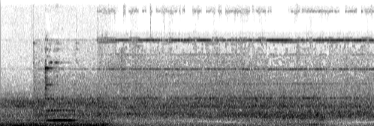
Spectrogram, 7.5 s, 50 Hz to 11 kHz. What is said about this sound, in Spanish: Este es el sonido del tranvía de Jaén, el tranvía de Jaén que ha realizado su primera prueba 13 años después. El convoy salió de las cocheras de Vaciacostales a medianoche para realizar un corto recorrido.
